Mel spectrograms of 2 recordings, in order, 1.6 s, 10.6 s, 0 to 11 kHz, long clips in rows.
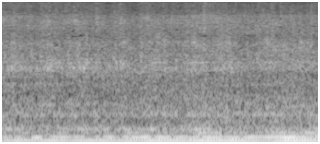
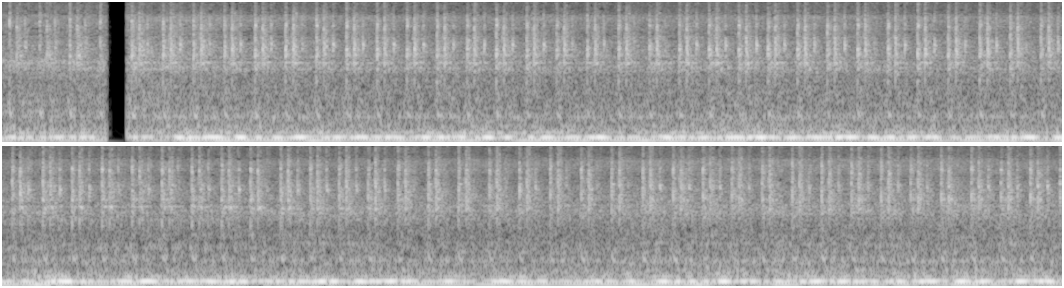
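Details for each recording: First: Mustang V8 idling after adjusting a quacking number-three rocker and fixing the fuel system and harmonic balancer: steady deep even rumble, no ticking, sounds much better; small vacuum leak noted. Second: Ford Mustang V8 at idle after fuel pump and harmonic balancer change: loud, rapid metallic clacking over the rumble from a loose number three exhaust rocker arm, tightened with the engine running.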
